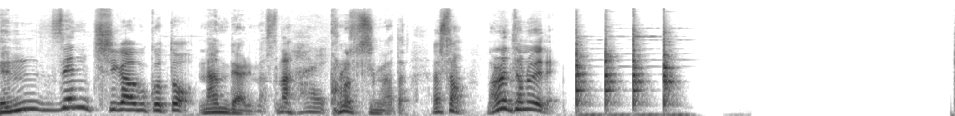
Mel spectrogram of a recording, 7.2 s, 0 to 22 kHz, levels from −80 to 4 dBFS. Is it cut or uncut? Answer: uncut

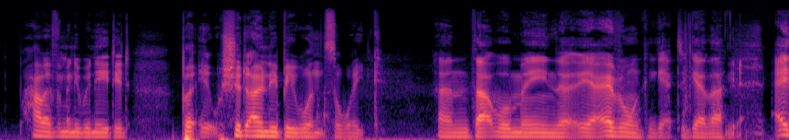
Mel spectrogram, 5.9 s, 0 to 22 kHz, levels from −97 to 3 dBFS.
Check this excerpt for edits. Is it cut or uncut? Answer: uncut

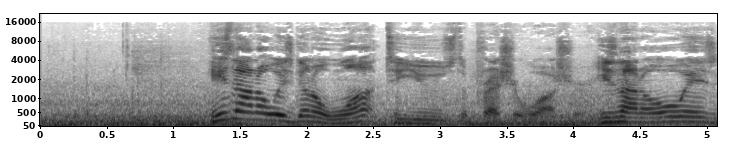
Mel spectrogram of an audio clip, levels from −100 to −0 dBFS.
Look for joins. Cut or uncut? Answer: uncut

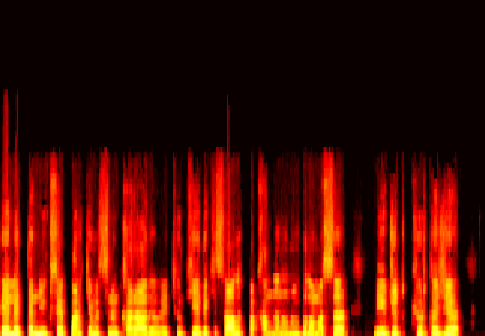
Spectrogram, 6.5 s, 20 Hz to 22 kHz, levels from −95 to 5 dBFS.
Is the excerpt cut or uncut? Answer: uncut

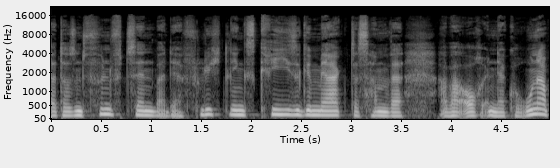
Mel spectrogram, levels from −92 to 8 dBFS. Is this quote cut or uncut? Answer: uncut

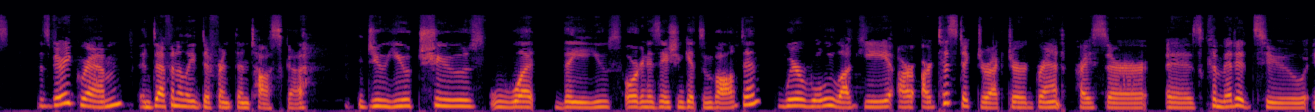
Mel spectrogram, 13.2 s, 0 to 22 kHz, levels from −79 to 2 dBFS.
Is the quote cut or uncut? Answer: cut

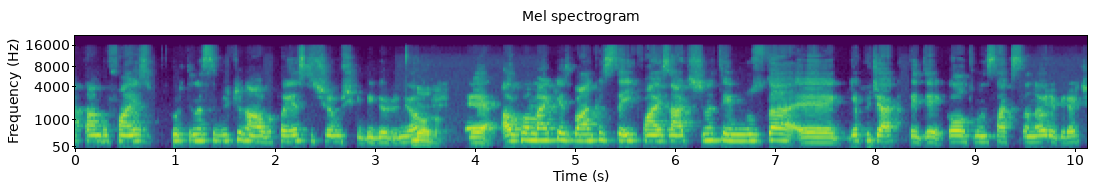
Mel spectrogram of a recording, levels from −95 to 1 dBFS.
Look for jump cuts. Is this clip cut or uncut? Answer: uncut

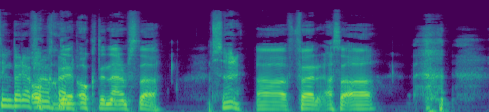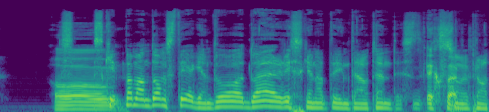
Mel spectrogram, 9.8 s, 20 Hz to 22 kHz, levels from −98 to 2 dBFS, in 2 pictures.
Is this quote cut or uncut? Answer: uncut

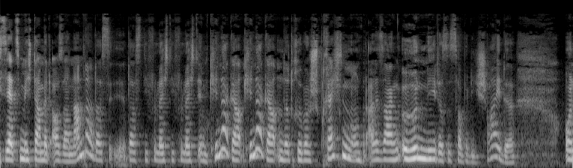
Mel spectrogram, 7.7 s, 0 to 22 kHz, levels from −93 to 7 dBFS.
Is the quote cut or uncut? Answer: cut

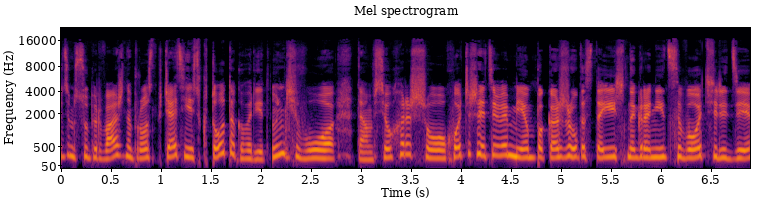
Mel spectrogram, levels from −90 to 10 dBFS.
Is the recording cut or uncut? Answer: cut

